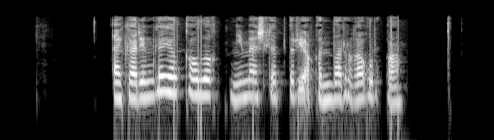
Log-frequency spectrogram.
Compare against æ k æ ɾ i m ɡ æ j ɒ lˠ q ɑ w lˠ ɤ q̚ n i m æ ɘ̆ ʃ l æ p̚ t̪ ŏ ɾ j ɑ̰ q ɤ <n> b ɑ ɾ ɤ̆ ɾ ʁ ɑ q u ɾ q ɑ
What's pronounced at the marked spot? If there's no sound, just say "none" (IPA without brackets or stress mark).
n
